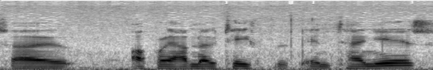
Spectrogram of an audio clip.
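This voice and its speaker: A mumbling man with a West Country accent at a moderate pace. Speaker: sea angler vlogger. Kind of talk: casual vlog talk to camera. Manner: halting.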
